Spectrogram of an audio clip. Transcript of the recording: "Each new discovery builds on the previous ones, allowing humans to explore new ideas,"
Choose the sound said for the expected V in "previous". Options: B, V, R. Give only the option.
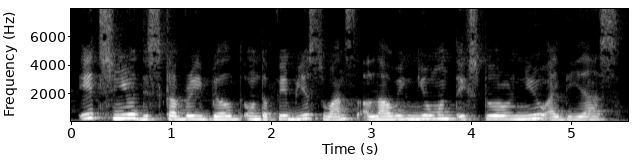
B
